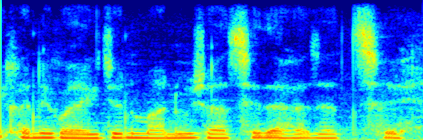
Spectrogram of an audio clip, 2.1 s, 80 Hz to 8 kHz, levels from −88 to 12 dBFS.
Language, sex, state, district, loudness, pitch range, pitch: Bengali, female, West Bengal, Cooch Behar, -13 LUFS, 220-235 Hz, 225 Hz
